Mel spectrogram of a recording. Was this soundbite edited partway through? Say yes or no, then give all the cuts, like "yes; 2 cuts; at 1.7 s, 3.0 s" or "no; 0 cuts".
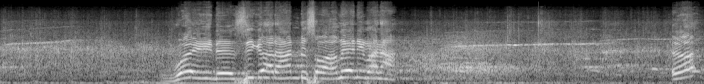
no; 0 cuts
